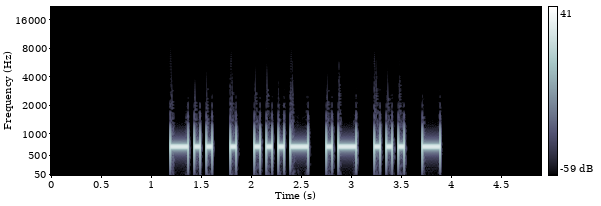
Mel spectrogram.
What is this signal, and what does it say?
Morse code, heard as a keyed tone, about 20 wpm, 700 Hz. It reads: DEVAST
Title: Build A Word - 3 Letters At A Time - 9-Letter Words - 20wpm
